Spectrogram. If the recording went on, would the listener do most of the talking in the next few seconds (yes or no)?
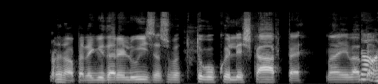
yes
